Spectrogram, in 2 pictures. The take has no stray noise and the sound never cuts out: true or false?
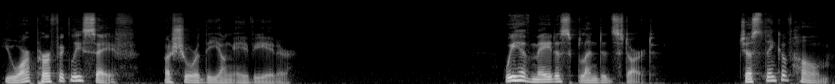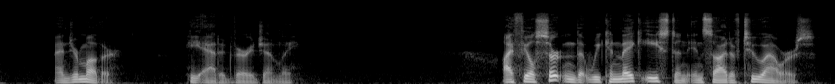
true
